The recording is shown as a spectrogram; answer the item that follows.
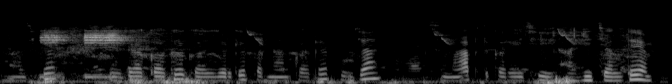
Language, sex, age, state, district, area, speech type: Maithili, female, 30-45, Bihar, Sitamarhi, urban, spontaneous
